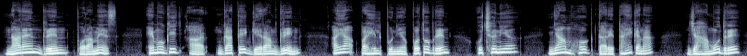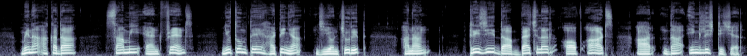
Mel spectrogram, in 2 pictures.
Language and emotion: Santali, neutral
